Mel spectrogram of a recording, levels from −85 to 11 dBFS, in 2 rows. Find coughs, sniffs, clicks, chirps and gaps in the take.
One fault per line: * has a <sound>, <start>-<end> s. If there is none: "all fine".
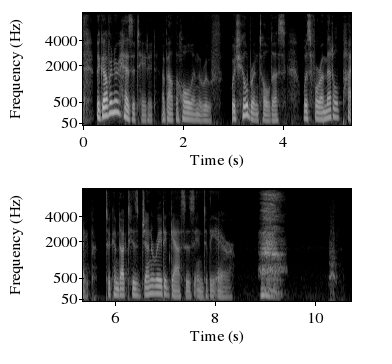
* has a sigh, 8.9-9.5 s
* has a bark, 10.3-10.6 s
